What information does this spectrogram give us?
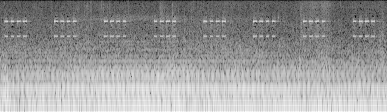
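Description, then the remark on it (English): An electronic alarm clock beeps in quick clustered bursts, about once per second, eight times in a row, fairly quiet over a steady low hum, with no one speaking. “It sounds like an alarm clock.”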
